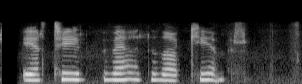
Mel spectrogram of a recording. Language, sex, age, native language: Icelandic, female, 8, Icelandic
